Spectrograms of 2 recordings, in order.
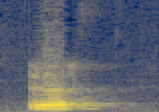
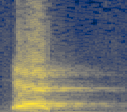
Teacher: when yeah is used to show that you're listening, there's less movement. It's more like that flat sound.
